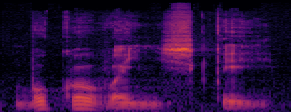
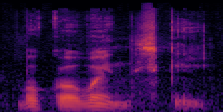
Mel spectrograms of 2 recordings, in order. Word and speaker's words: Буковинський: звук н його треба обов'язково пом'якшувати Тому що він у позиції перед пом'якшеним звуком с наприклад Буковинський Дехто з мовців не пом'ягшує цей н передський вимовляє Буковинський така вимова є порушенням літературних норм крім того у наддністрянських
